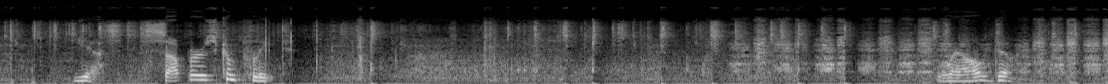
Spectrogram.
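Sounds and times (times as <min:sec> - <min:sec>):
dog claws clicking on hardwood: 0:00.0 - 0:01.5, 0:04.8 - 0:09.6.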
